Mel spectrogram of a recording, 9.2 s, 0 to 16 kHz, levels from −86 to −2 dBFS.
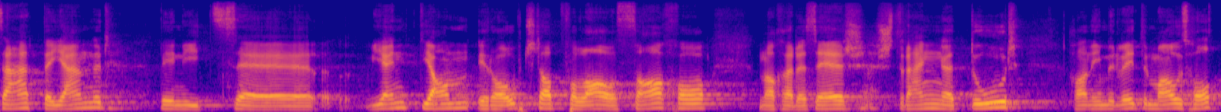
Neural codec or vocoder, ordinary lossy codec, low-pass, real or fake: codec, 44.1 kHz, 7.8 kbps, DAC; MP3, 96 kbps; 14.4 kHz; fake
